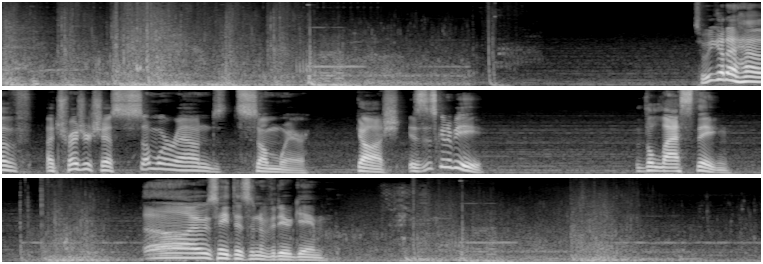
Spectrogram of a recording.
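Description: A large sea creature swims with a muffled underwater rush.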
